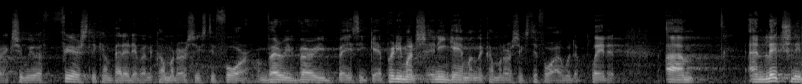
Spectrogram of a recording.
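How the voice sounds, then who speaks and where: A man from Finland, a game entrepreneur, answering interview questions onstage in a quick, earnest way with many restarts. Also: lowish voice. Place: conference hall stage. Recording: long hall reverb.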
